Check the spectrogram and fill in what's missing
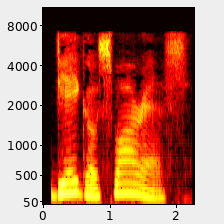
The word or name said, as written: Diego Suarez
